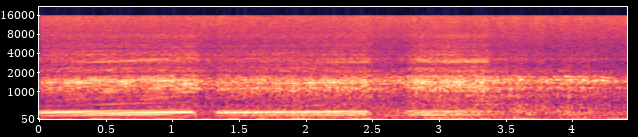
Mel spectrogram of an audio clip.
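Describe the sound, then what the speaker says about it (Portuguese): Honda XRE motorcycle, 300–330cc with its fuel injection not yet properly tuned, revving hard on a launch with the tire squealing; loud, close engine tones rise in pitch across two or three quick gear pulls with no talk. "A saidinha que eu dei ali, ela cantou pneu."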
